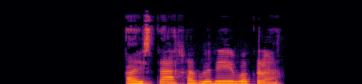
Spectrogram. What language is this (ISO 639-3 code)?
pus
